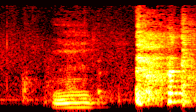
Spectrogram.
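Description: A short voiced sound, then a loud, harsh cough burst that breaks into a couple of rough, noisy bursts before trailing off.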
